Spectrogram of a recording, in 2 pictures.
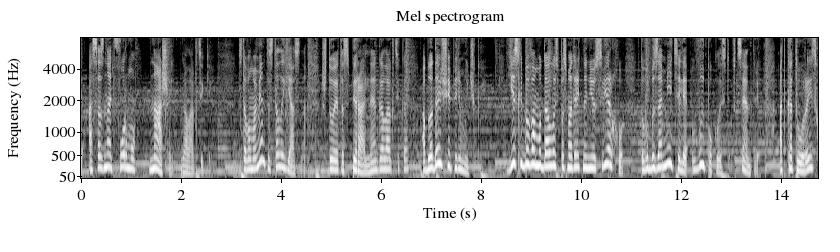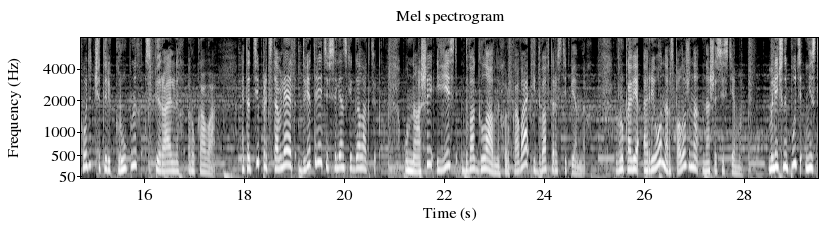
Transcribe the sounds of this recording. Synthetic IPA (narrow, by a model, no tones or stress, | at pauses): ɐsɐznatʲfo̞rmʊ | naʂə̰jɡɐlˠa̰ktʲɪ̰kʲɪ̰ | st̪ɐvo̞mɐmʲent̪əst̪alˠəjasnə̰ | ʂt̪o̞ɛt̪əspʲɪɾa̰lʲnəjəɡɐlˠaktʲɪkə | ɐ̰blˠɐd̪ajʉɕːɪjəpʲɪɾʲɪmɨt͡ɕkə̰j | jesʲlʲɪbɨvamʊd̪ɐlˠosʲpəsmɐt̪ɾʲetʲnənʲɪjosvʲe̞rxʊ | t̪o̞vɨbɨzɐmʲetʲɪlʲɪvɨpʊklˠəsʲtʲft̪sɛnt̪ɾʲɪ̰ɐt̪kɐt̪o̞ɾɨjɪsxo̞dʲɪt̪̚t͡ɕɪt̪ɨɾʲɪkɾupnɨxspʲɪɾalʲnɨxrʊkɐva̰ɛt̪ət̪̚tʲːipːɾʲɪt̪st̪ɐvlʲæjɪt̪d̪vʲe̞t̪ɾʲetʲjɪfsʲɪlʲe̞nskʲɪɣɡɐlˠaktʲɪ̰k | ʊnaʂɨjjesʲtʲd̪vaɡlˠavnɨxrʊkɐvaʔid̪vaft̪əɾəsʲtʲɪpʲe̞nːɨ̰xvrʊkɐvʲeʔɐɾʲɪo̞nəɾəspɐlˠo̞ʐɨnənaʂəsʲɪsʲtʲe̞mə̰mlʲet͡ɕnɨjputʲnʲɪst̪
